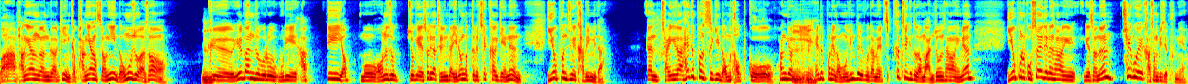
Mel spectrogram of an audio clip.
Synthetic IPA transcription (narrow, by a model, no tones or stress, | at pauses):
wa̰paŋjaŋɡaŋɡaɡiɲik͈apaŋjaŋs͈ʌŋinʌmud͡ʑoas̬ʰʌ | kɯiɭband͡ʑʌɡɯɾouɾiap̚ | t͈ijʌb̚mʌːnɯd͡ʑok̚t͡ɕ͈oɡe̞sʰoɾiɡatɯʎːindaiɾʌnɡʌt̚t͈ɯɾɯɭt͡ɕʰe̞kʰaɡienɯniʌpʰond͡ʑuŋe̞kabimɲida̰ | ik͈ant͡ɕaɡiɡaɦe̞dɯpʰons͈ɯɡinʌmutʌp̚k͈oɸwaŋɡjʌŋḭɦedɯpʰonenʌmuçimdɯɭɡokɯdame̞sʰɯ̥pʰi̥kʰatʰeɡidonʌmuand͡ʑounsʰaŋɦwaŋimjʌn | iʌpʰonɯɭk͈ok̚s͈ʌjedwenɯnsʰaŋɦwaŋɡe̞sʰʌnɯnt͡ɕʰwe̞ɡoe̞kasʰʌŋbid͡ʑe̞pʰumḛjo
